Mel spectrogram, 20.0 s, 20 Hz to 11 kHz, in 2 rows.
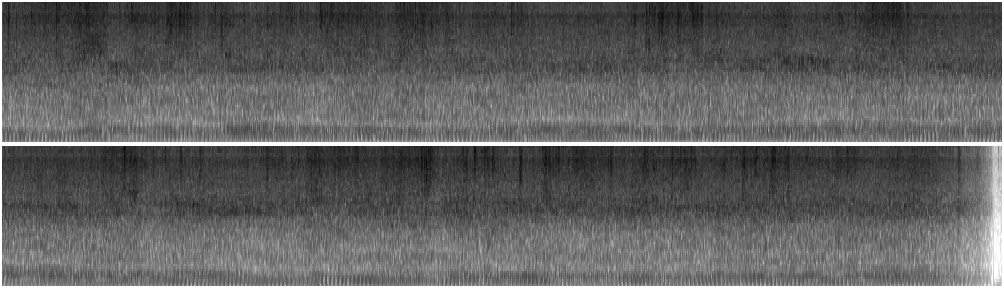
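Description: A Briggs & Stratton 675 series 190cc single-cylinder engine on a walk-behind string trimmer, running loud and steady while its line cuts through tall grass and weeds. The sound cuts off just before the end.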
